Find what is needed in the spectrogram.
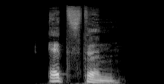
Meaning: inflection of ätzen: 1. first/third-person plural preterite 2. first/third-person plural subjunctive II
- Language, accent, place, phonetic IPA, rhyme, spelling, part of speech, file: German, Germany, Berlin, [ˈɛt͡stn̩], -ɛt͡stn̩, ätzten, verb, De-ätzten.ogg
